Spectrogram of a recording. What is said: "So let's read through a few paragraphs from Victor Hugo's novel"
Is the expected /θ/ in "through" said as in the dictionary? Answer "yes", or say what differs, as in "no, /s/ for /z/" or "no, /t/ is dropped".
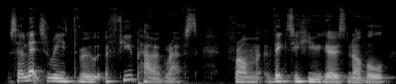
yes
